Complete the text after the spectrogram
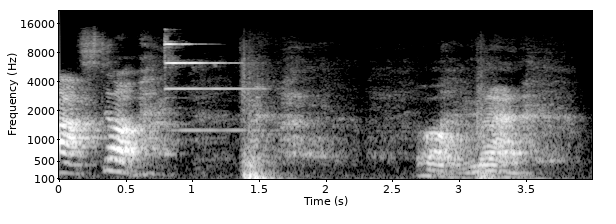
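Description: Dumbbells clunk onto a floor mat.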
